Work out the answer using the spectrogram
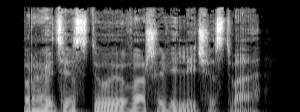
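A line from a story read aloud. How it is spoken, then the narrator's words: Growled. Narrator (Russian): прорычал Григорин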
